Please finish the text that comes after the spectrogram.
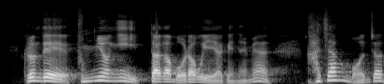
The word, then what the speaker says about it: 입다: 이야기할 사사는 다라는 사입니다 입다 옷을 입다 이런 입다 같지만 우리가 이제 그렇게 발음하는 것이고요 다라는이 뜻은 그 히브리어로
